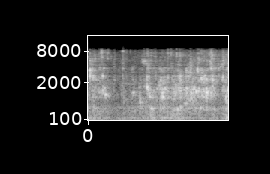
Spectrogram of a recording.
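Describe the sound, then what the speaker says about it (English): Collard greens being swished around in a sink of water, with a steady stream of light splashing and dripping sounds close by and no talking. "I got some water in this sink and I'm swishing them around"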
